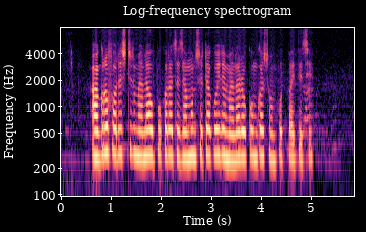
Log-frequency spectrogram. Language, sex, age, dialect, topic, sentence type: Bengali, female, 18-24, Western, agriculture, statement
